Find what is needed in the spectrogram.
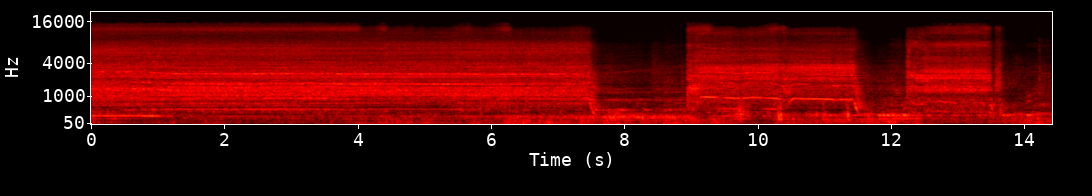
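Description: Pneumatic die grinder running with a steady high whine and air hiss as its burr trims a polypropylene weld bead on a plastic bumper cover. It cuts out about halfway through, then runs in two shorter spells, its pitch sagging and wavering as the burr bites into the plastic.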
